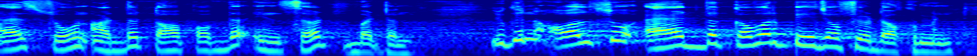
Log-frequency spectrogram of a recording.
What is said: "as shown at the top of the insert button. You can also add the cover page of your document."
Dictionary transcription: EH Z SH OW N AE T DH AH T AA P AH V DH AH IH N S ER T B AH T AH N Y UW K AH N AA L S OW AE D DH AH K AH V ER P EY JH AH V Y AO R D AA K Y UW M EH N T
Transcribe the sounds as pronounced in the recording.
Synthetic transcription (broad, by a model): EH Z S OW N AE T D AH T AA P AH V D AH IH N S ER T B AH T AH N Y UW K AH N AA L S OW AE D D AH K AH V ER P EY JH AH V Y AO R D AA K Y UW M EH N T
